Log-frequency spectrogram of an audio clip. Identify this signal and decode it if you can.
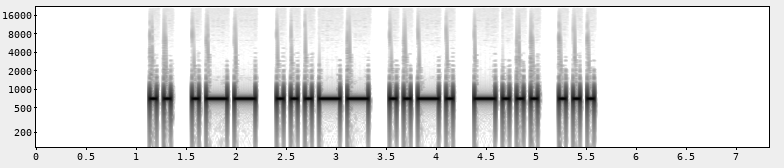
Morse code, heard as a keyed tone, about 17 wpm, 700 Hz. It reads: IW3FBS
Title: DXCC-100 Call Signs - 6 Characters - Repeated 2x - 17wpm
